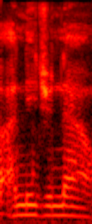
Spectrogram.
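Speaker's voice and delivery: normal talking voice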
